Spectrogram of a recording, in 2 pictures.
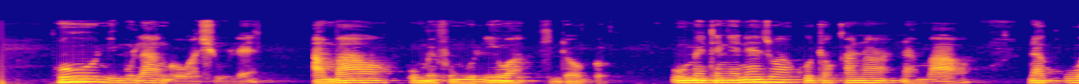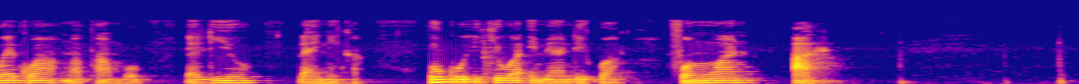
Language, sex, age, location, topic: Swahili, male, 25-35, Kisii, education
